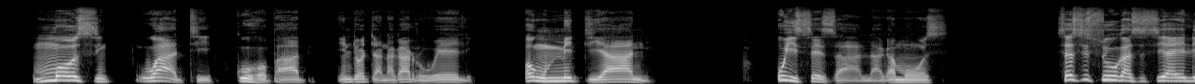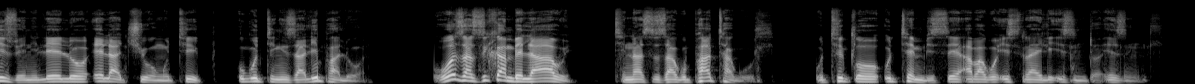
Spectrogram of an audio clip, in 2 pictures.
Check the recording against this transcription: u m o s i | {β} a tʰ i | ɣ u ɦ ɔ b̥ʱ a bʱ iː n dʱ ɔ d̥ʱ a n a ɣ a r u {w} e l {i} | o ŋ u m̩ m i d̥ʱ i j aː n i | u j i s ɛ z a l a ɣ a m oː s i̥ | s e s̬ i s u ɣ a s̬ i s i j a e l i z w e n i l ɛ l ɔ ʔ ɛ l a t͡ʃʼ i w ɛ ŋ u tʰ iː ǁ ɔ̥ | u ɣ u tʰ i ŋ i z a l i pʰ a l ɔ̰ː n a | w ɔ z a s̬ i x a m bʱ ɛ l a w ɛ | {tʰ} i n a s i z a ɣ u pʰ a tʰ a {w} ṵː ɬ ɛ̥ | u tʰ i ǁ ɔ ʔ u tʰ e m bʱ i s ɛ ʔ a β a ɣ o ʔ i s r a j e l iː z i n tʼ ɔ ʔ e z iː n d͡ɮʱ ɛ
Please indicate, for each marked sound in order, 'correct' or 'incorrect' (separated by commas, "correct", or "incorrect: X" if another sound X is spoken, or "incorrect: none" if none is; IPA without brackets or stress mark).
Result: incorrect: w, correct, correct, correct, incorrect: ɣ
